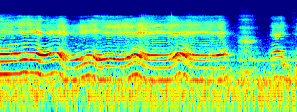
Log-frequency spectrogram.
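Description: A young child singing one long drawn-out note that wavers up and down in pitch several times and breaks off about three and a half seconds in.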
